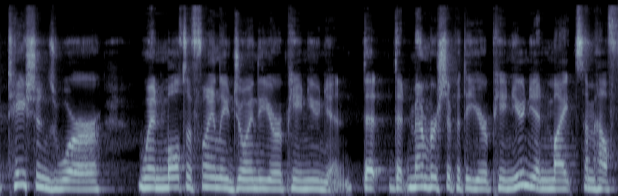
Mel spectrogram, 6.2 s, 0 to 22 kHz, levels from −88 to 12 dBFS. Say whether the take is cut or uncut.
uncut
